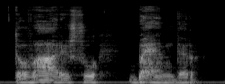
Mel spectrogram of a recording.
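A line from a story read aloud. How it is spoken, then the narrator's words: Leader muttering. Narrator (Ukrainian): пробурмотів предводитель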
